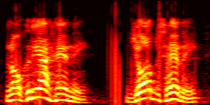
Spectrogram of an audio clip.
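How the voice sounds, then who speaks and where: A man's voice: high-pitched, big pitch swings, racing, breathy edge. A man with an Indian accent in a heated TV news debate, emphatic, counting off points and repeating himself.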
